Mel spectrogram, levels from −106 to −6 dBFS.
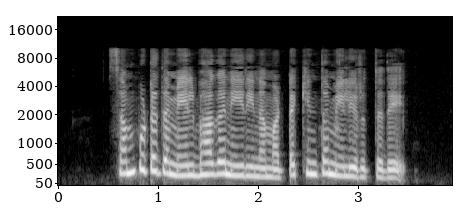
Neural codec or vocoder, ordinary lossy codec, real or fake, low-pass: none; AAC, 48 kbps; real; 9.9 kHz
